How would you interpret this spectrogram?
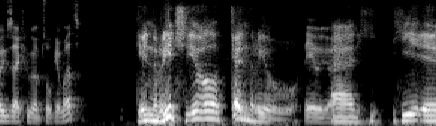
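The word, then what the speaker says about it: Genichiro Tenryu: Kinrichio Tenryu.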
